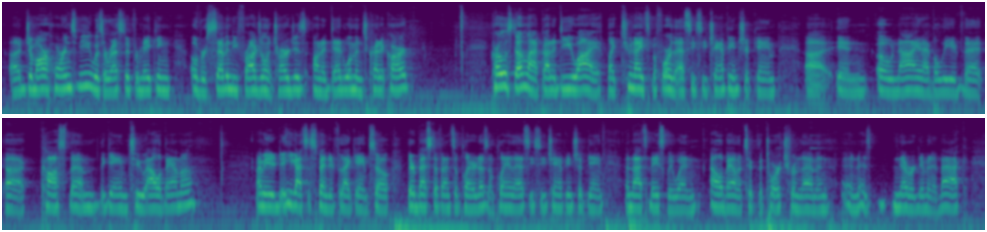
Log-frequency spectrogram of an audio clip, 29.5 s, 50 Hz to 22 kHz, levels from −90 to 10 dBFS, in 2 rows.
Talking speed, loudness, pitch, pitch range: 165 wpm, -27 LUFS, 175 Hz, 165-190 Hz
